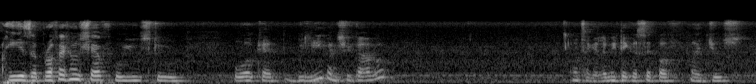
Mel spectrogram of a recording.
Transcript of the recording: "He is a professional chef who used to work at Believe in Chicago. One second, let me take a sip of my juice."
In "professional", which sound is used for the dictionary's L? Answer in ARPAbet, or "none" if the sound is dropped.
L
